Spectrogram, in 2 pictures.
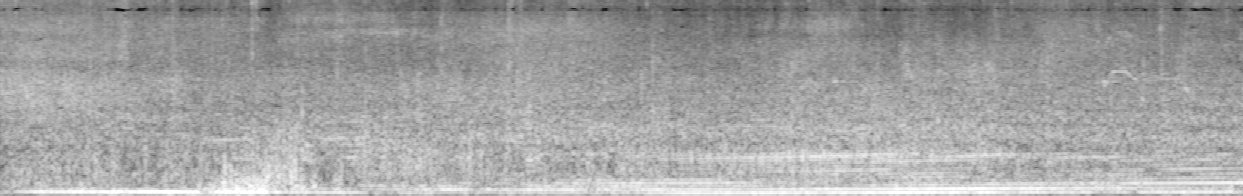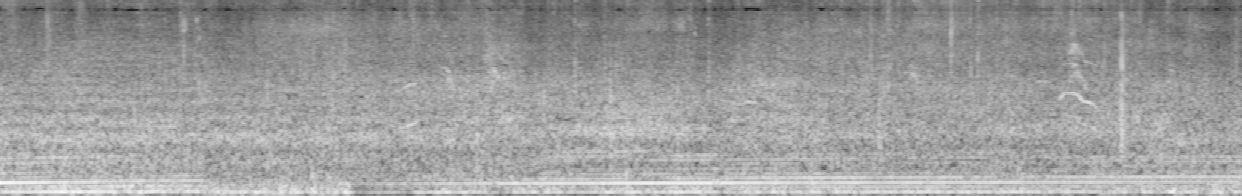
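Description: Wind buffeting the microphone for the first few seconds, then the drone of an engine rising slowly in pitch, twice over.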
